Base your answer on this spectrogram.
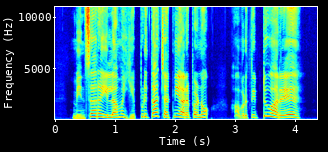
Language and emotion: Tamil, fearful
